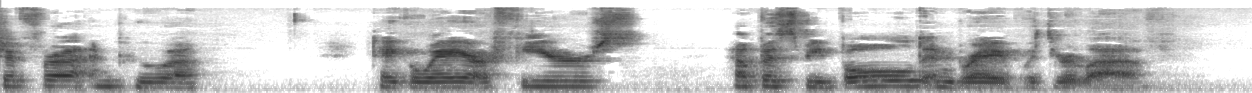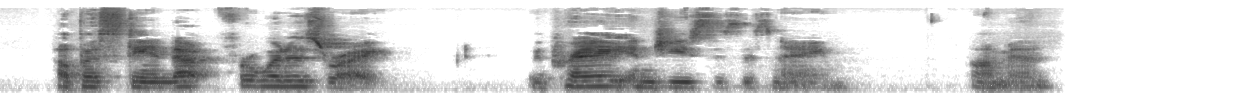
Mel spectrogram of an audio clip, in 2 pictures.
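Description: An older woman speaks calmly and close to a microphone, as if reading out.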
